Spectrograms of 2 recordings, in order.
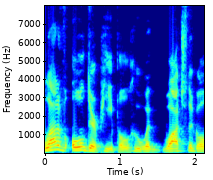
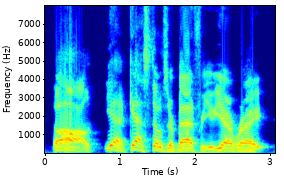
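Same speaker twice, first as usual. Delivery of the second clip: dripping, heavy, mocking sarcasm; 3 semitones higher, 4 dB louder than usual. Mimicking how the video opens: imitating a sarcastic tone. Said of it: "we're starting off very sarcastic".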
